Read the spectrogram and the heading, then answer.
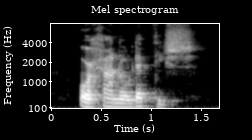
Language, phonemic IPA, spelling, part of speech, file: Dutch, /ɔrɣaːnoːˈlɛptis/, organoleptisch, adjective, Nl-organoleptisch.ogg
- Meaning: organoleptic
